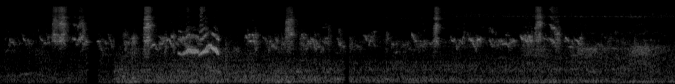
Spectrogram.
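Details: Pet cockatiel saying good morning, producing warbled chirps and a rising whistled squiggle, interrupted by two brief dropouts, with repeated sharp high clicks spaced through the phrase.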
